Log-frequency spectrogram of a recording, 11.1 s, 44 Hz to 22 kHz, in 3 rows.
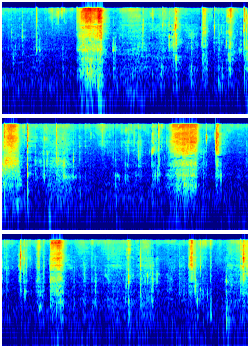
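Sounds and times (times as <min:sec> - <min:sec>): person chewing food: 0:00.2 - 0:11.0.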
